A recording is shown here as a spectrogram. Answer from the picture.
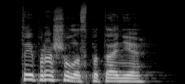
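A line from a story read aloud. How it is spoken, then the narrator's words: Calm. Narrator (Russian): спокойно сказала она ему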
